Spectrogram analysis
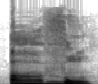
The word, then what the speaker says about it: avons: Then nous avons, final s not pronounced, avons, okay, and then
